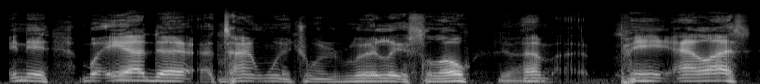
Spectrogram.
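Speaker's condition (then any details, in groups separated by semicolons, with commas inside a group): ALS; young onset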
